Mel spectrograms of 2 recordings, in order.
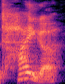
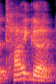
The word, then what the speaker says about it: taiga: something to eat now the tiger that's pronounced kind of like not a lion but a tiger uh the taiga is uh which is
